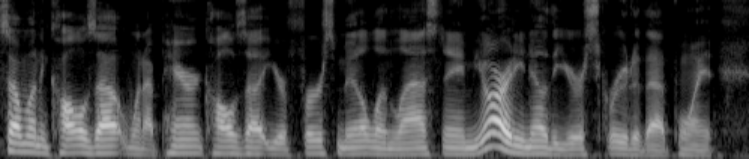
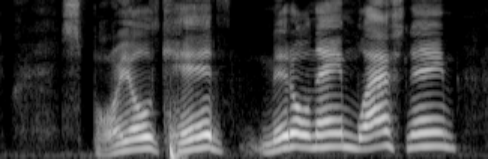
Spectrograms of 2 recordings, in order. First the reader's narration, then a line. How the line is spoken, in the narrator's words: the spoiled kid's mom immediately starts yelling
